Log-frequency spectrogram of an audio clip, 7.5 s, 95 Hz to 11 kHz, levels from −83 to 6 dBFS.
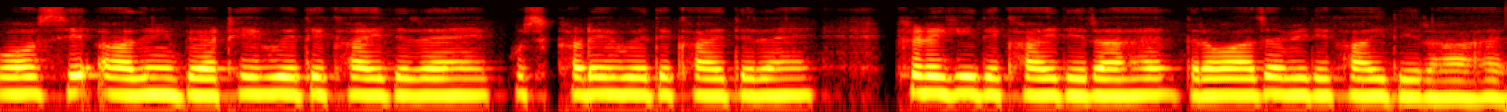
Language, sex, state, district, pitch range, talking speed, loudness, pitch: Hindi, female, Maharashtra, Chandrapur, 200-210 Hz, 215 wpm, -15 LUFS, 205 Hz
